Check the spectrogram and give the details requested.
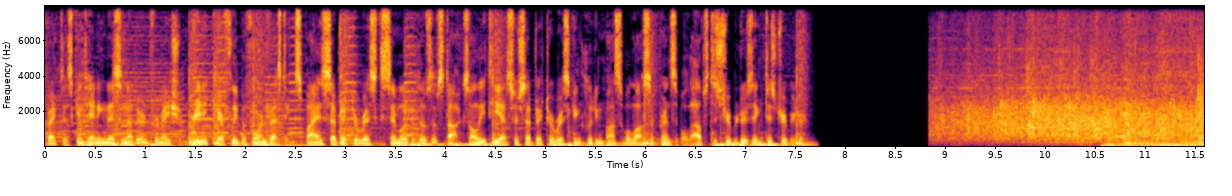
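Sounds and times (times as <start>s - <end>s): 
speech: 0.0s - 7.8s
applause and cheering: 8.8s - 11.5s.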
